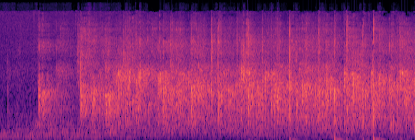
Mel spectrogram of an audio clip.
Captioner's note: applause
